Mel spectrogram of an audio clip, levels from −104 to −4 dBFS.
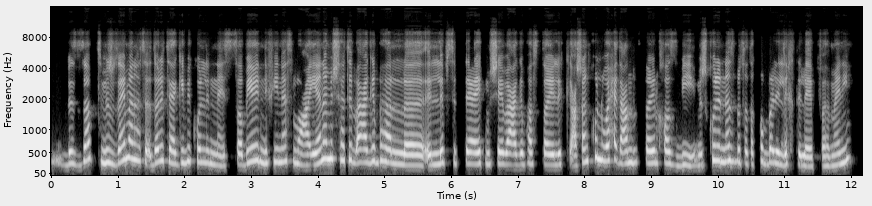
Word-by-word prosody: بالضبط، 310 +2 -3
مش 275 0 +3
دايمًا 335 +7 +2
هتقدري 295 0 0
تعجبي 275 0 -1
كُلّ 290 -3 -3
الناس، 215 -5 -5
طبيعي 275 +8 +1
إن 275 -4 0
فيه 295 +1 -4
ناس 305 +1 -3
معيّنة 245 +6 +2
مش 360 -1 +3
هتبقى 325 -4 +1
عاجبها 290 +1 +1
ال 250 -2 +2 0.4
اللبْس 265 +4 -1
بتاعِك، 255 -1 0
مش 245 +1 -3
هيبقى 245 -1 +3
عاجبها 240 +2 -1
ستايلِك، 240 -1 -1
عشان 220 +8 -1
كُلّ 345 +1 +2
واحد 325 0 0
عنده 270 +2 +1
style 270 -2 0
خاص 260 -4 -1
بيه، 215 0 -4
مش 230 +1 -5
كُلّ 330 -2 +2
الناس 310 0 +1
بتتقبل 275 0 -3
الاختلاف، 220 -3 -1
فاهماني؟ 230 - -2
270 Hz, 175 wpm, -22 LUFS, 240-305 Hz, 0.4 s, مش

